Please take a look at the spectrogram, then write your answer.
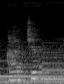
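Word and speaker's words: haya: cuando alguien les dice no se dice haiga se dice hacha dice toda mi vida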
